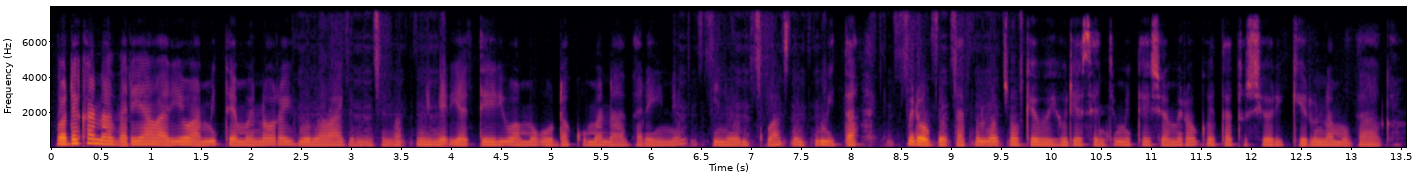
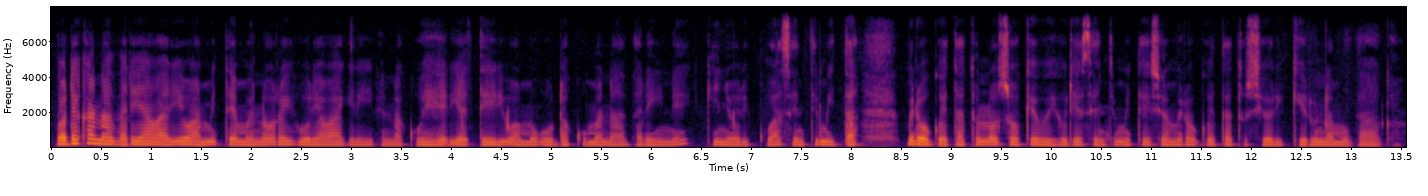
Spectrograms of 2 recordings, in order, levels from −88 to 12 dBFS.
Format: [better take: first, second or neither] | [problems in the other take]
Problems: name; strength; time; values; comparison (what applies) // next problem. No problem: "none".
second | noise reduction (neural separator model SepFormer DNS4)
